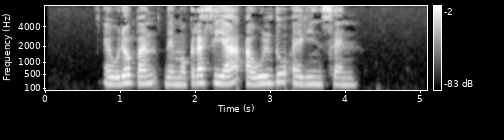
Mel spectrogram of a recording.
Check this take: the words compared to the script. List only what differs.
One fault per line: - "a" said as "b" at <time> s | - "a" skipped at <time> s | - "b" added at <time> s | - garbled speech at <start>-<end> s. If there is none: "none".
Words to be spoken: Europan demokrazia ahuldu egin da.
- "da" said as "zen" at 3.8 s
